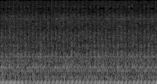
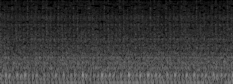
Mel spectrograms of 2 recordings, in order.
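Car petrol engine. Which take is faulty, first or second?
second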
